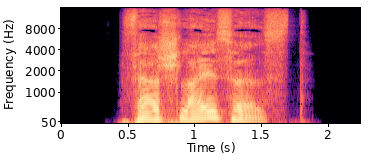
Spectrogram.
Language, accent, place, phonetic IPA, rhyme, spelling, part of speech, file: German, Germany, Berlin, [fɛɐ̯ˈʃlaɪ̯səst], -aɪ̯səst, verschleißest, verb, De-verschleißest.ogg
- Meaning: second-person singular subjunctive I of verschleißen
